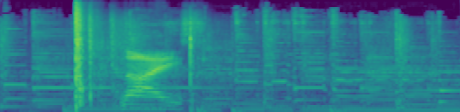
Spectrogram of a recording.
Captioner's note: gunfire shot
